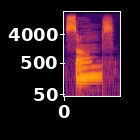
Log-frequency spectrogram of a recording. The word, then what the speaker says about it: Psalms: Psalms. It's a weird word. It's silent P.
